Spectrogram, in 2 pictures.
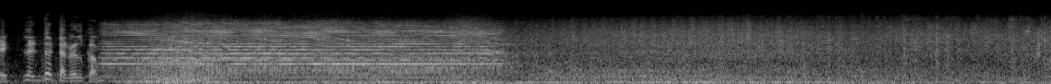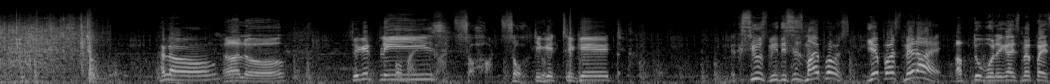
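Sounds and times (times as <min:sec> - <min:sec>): train rumbling along track: 0:00.0 - 0:21.0
train horn: 0:01.0 - 0:05.4.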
